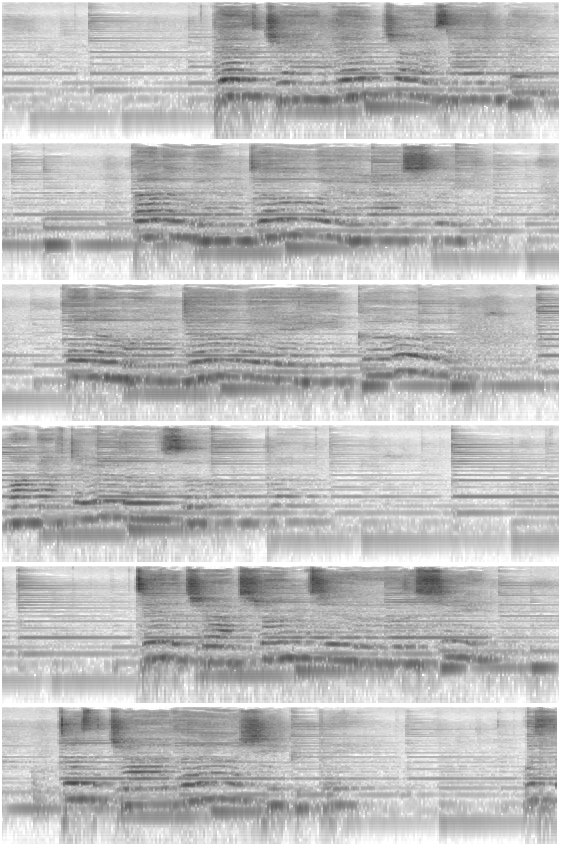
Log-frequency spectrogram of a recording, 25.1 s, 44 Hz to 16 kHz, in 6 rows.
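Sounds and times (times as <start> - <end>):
strummed acoustic guitar: 0.0 - 25.0
woman singing: 1.4 - 15.3, 17.7 - 25.0.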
